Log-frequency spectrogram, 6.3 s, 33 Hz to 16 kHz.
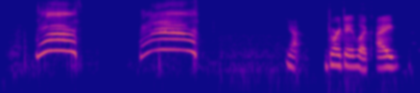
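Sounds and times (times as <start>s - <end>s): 
pet cat meowing: 0.5s - 1.2s, 2.1s - 3.0s
speech: 4.3s - 6.0s.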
